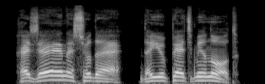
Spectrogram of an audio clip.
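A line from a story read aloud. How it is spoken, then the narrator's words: Shouted. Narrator (Russian): прокричал один из гостей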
